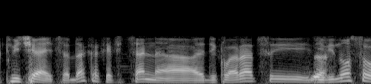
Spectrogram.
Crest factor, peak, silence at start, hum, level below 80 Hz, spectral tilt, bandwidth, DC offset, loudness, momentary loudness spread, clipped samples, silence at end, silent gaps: 18 dB; -6 dBFS; 0.05 s; none; -52 dBFS; -4.5 dB/octave; 4 kHz; under 0.1%; -23 LUFS; 7 LU; under 0.1%; 0 s; none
